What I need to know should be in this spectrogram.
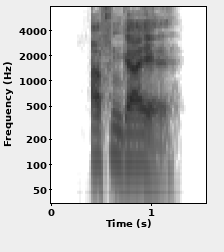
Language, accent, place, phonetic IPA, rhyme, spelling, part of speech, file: German, Germany, Berlin, [ˈafn̩ˈɡaɪ̯l], -aɪ̯l, affengeil, adjective, De-affengeil.ogg
- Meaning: awesome, wicked (extremely good)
